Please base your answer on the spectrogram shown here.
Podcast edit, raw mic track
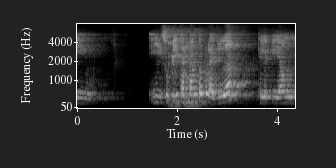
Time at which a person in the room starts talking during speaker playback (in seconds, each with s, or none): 1.6 s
